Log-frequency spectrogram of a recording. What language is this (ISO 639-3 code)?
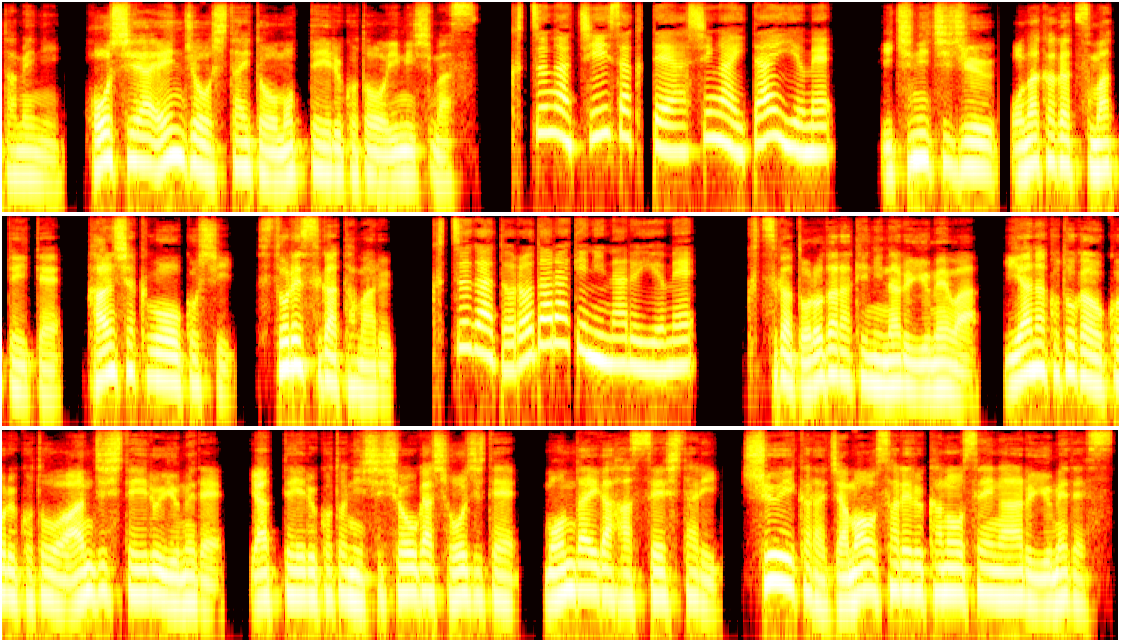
jpn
